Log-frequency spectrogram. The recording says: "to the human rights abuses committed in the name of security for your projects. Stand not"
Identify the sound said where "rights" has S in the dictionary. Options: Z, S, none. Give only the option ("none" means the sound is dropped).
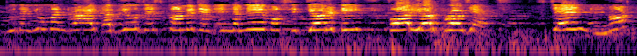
none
